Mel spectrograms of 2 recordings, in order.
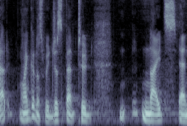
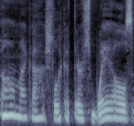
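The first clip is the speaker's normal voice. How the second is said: imitated excitement; 5 semitones higher than usual. Wife spotting whales on a coastal drive, excited. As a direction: lightly mimic a delighted sightseer.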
